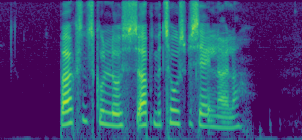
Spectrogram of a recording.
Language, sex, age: Danish, female, 21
